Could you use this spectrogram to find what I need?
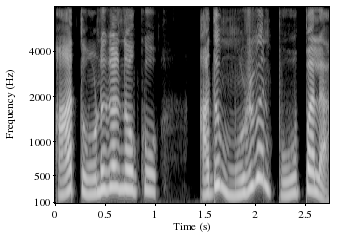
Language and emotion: Malayalam, disgusted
